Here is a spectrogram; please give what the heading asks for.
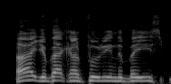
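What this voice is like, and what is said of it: Put-on Southern accent. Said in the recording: “That's my southern accent.”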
